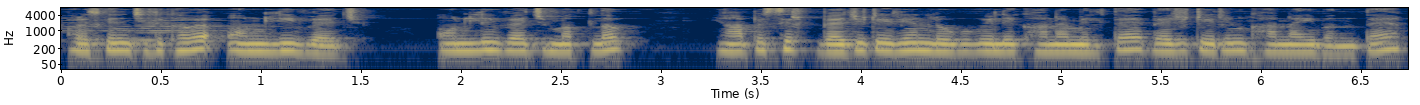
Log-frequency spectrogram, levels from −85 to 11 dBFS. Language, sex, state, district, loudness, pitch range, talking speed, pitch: Hindi, female, Haryana, Rohtak, -17 LUFS, 155-175 Hz, 220 wpm, 165 Hz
